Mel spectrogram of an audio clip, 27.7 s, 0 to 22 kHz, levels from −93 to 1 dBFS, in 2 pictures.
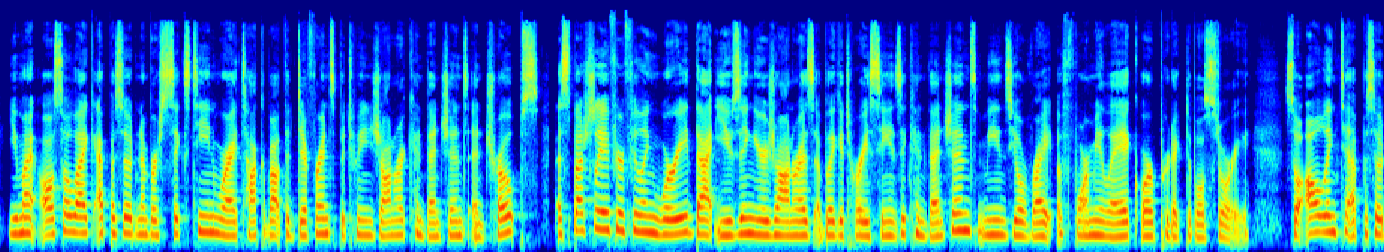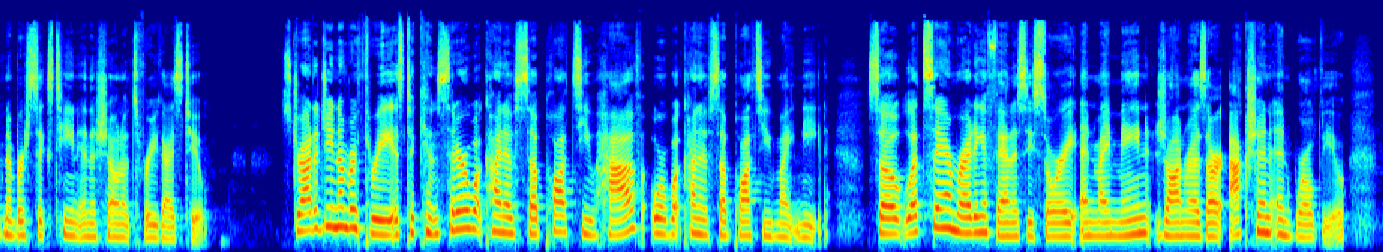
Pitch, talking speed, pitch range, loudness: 200 Hz, 195 wpm, 185-220 Hz, -20 LUFS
